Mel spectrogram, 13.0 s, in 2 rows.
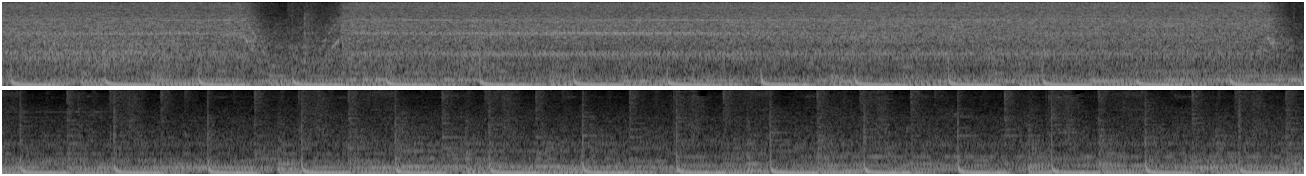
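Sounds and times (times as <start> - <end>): electric pump whine: 0.0 - 6.7
background music with beat: 0.0 - 13.0.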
